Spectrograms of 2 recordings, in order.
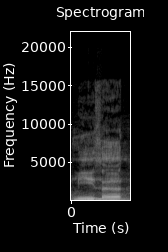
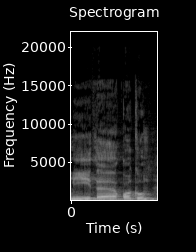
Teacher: دونوں کو ایک ایک الف کے برابر لمبا کرنا ہے، میم اور سا کو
